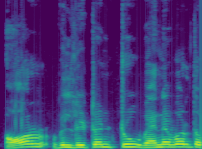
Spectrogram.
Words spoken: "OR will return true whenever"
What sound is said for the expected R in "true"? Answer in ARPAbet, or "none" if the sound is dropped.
none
